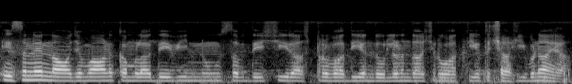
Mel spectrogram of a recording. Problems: none marked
